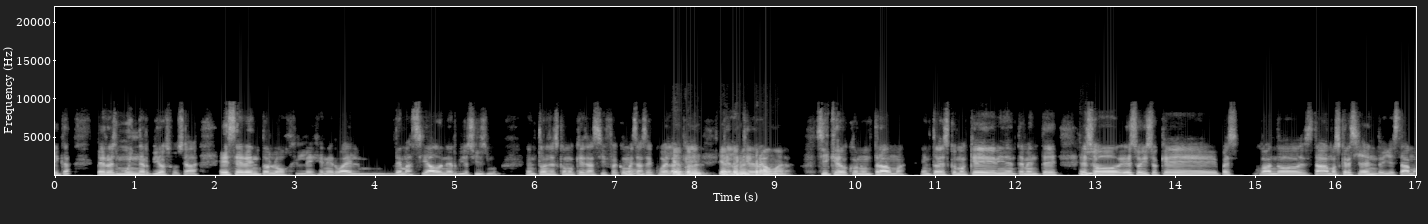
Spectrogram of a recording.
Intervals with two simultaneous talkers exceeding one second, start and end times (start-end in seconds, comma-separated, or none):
7.1-9.0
